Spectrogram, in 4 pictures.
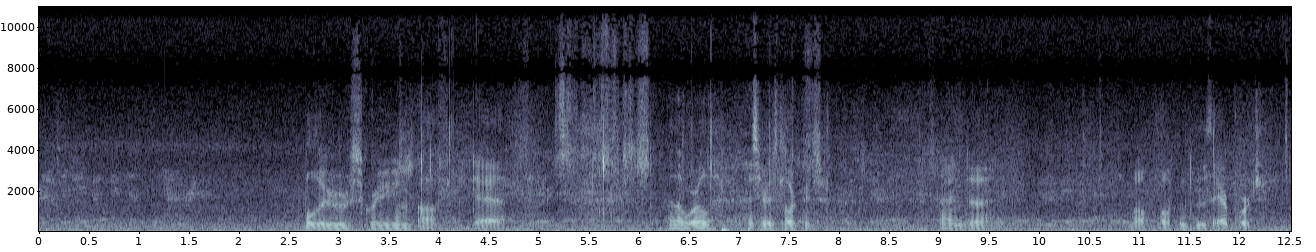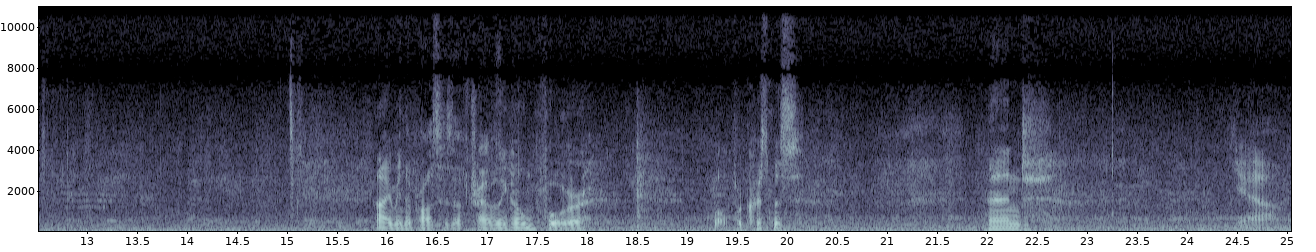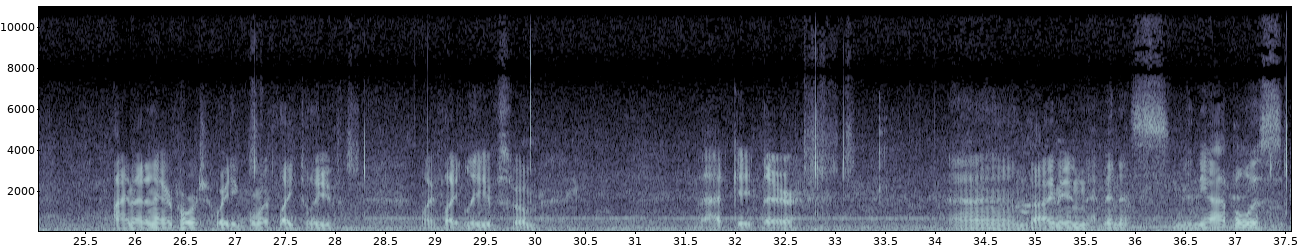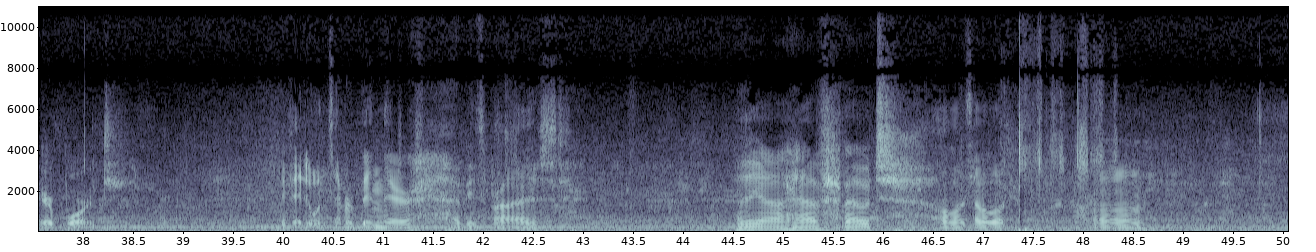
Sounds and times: Speech: 2.6s - 18.2s, 19.2s - 20.4s, 22.0s - 23.5s, 24.4s - 25.2s, 25.8s - 28.2s, 28.8s - 30.7s, 31.6s - 32.7s, 34.1s - 38.6s, 39.9s - 43.2s, 43.8s - 50.0s.

